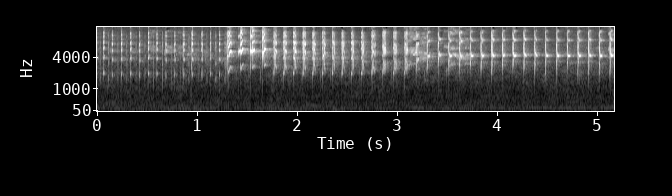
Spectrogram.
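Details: Fighter lovebird giving a long 'ngekek' trill, used as a training and baiting track: fast, evenly pulsed chattering notes at about three per second, softer for a second, then louder and denser, high and shrill throughout.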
